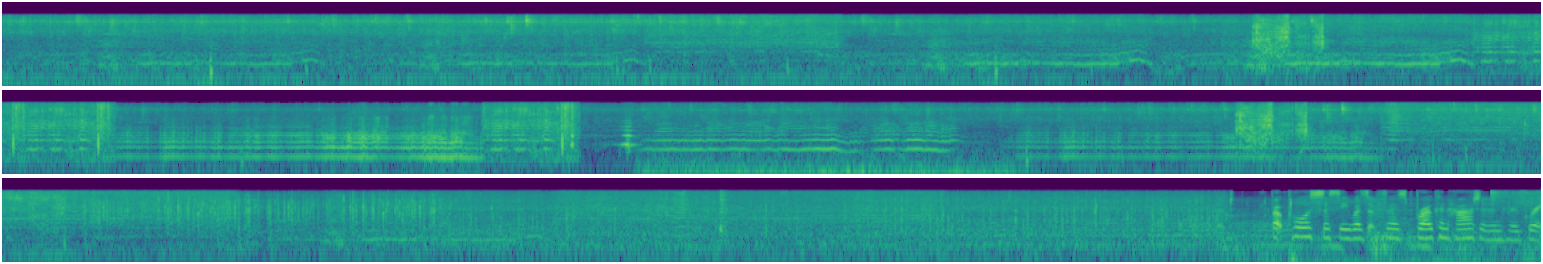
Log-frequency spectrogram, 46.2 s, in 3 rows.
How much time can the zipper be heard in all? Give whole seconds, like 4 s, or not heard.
2 s.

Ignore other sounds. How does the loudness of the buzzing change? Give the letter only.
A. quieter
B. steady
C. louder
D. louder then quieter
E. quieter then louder
D.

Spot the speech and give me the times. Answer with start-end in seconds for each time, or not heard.
42.9-46.1.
